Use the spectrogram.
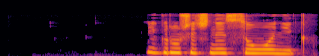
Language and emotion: Russian, sad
